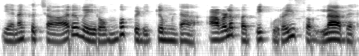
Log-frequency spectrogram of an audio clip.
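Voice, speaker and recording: A woman voicing a stubborn seventy-year-old grandfather in an audio novel, speaking gruffly in a lowered voice. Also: normal speed.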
